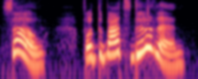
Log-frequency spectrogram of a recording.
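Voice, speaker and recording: A woman voicing a stubborn, curious, polite young boy hippo for a storybook, in an emphatic, drawn-out way. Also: extremely high pitch, big pitch swings, no room sound, pitched above the performer's own voice, heavily acted. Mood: eager, curious.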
